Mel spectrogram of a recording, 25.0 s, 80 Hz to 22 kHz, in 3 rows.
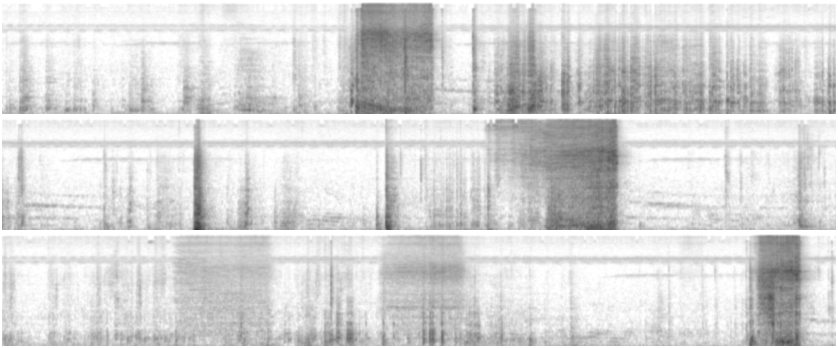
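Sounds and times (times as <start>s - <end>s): rubbery balloon squeaks: 3.4s - 8.8s, 12.7s - 15.0s, 24.1s - 25.0s
rush of air from hand pump: 3.5s - 4.4s, 13.2s - 14.6s, 18.4s - 19.5s, 20.4s - 21.5s, 24.1s - 24.9s.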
